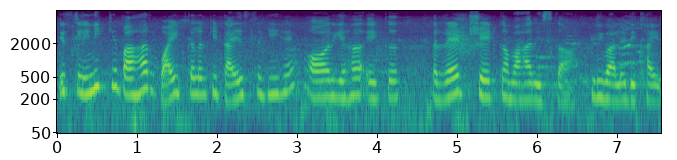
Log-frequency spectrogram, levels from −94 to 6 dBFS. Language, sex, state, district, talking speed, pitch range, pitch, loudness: Hindi, female, Madhya Pradesh, Dhar, 165 wpm, 205-250 Hz, 220 Hz, -18 LUFS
